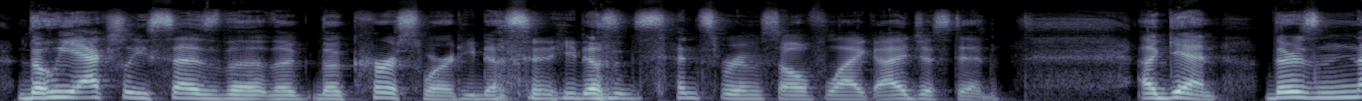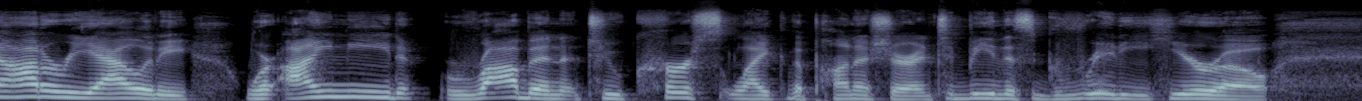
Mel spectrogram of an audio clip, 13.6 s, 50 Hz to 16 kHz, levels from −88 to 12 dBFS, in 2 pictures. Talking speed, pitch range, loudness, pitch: 170 wpm, 140-180 Hz, -22 LUFS, 155 Hz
